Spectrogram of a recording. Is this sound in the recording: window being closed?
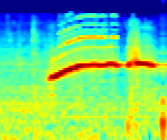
no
